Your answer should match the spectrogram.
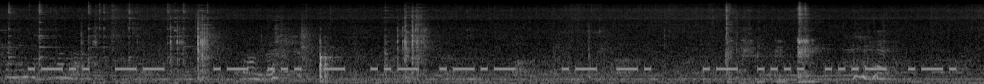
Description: Morse code (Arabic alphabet), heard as a keyed tone, hand-sent with a paddle, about 18 wpm, 730 Hz, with the noise of a restaurant. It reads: لم استطع ان احضر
